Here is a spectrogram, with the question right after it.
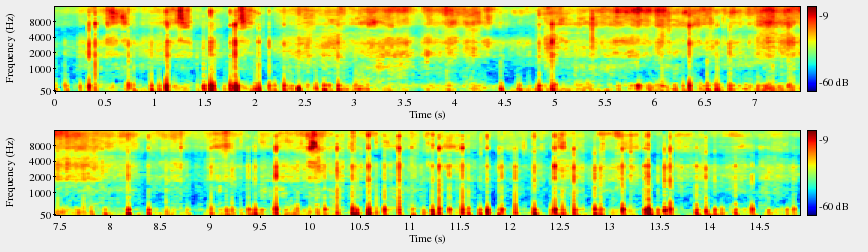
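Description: Long fingernails on both hands tap rapidly across a flat blue plastic bubble wrap padded envelope with air-filled bubbles. The result is a steady stream of soft, dull clicks and crackles, heavy in the low end, that runs continuously for the whole clip.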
